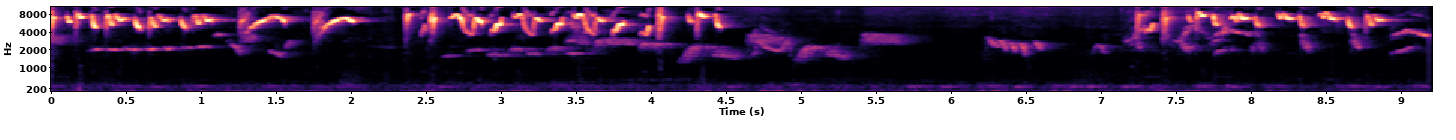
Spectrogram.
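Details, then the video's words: Energetic sunbird singing: high, sharp twittering bursts and thin downslurred whistles, a steady lower whistled trill early on, a quieter stretch midway, then renewed rapid high chatter. "KICAU BURUNG KOLIBRI GACOR"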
